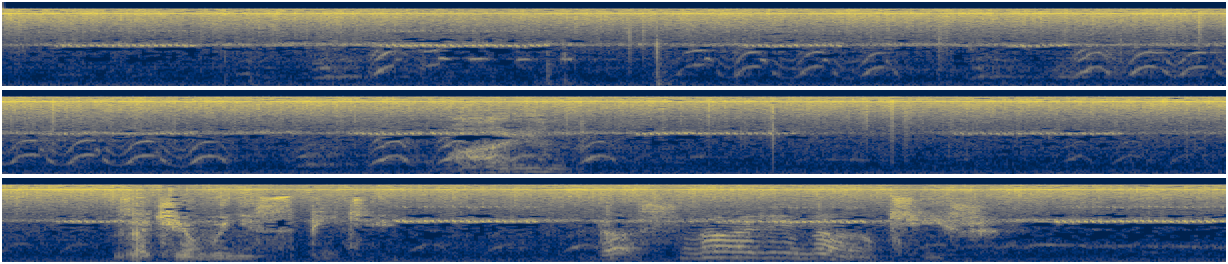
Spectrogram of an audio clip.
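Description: A man speaks in a low, calm voice, heard through an old, hissy recording.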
